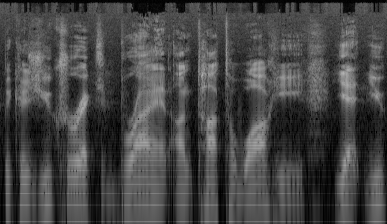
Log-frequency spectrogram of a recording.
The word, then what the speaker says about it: Tatuaje: But Big Adam up in Boston, said, I laughed my ass off because you corrected Bryant on Tatawahi, yet you called the cigar sizes Vitola, which is just Vitola.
